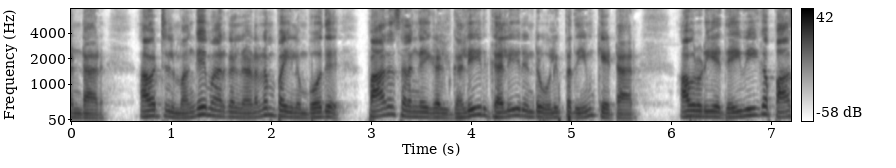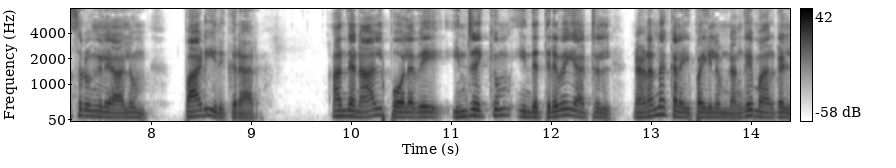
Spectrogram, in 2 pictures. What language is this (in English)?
Tamil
